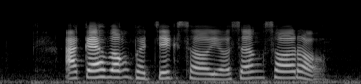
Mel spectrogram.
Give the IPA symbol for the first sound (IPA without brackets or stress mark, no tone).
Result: ʔ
